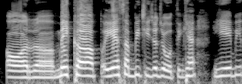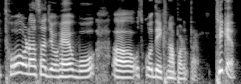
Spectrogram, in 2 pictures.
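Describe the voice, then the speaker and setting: A woman's voice: on the high side, no echo. A middle-aged woman from India, giving casual instructional advice as a teacher, repeating phrases and hesitating often. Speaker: English teacher giving interview tips.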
